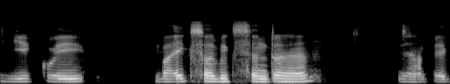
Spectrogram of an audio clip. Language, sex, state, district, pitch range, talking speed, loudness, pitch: Hindi, male, Bihar, Saran, 130-140 Hz, 120 wpm, -16 LUFS, 135 Hz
